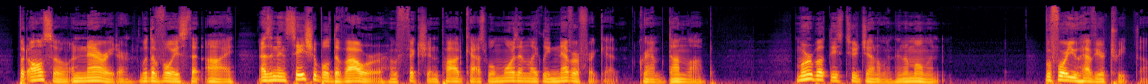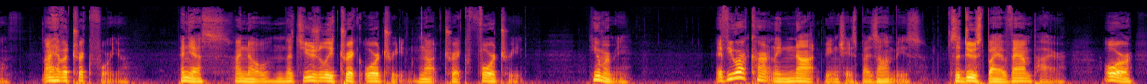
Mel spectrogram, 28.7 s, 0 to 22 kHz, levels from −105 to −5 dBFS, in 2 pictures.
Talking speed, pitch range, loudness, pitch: 155 wpm, 85-110 Hz, -22 LUFS, 95 Hz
